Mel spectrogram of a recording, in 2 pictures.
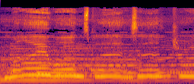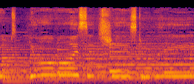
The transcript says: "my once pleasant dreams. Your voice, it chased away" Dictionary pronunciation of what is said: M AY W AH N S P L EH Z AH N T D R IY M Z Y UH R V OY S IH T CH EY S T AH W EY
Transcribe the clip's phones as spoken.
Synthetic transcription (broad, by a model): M AY W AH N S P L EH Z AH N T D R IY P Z Y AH R V OY S IH T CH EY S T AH W EY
